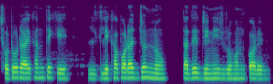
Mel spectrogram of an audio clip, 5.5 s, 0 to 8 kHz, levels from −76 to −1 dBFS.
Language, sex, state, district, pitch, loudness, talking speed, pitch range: Bengali, male, West Bengal, Dakshin Dinajpur, 135 Hz, -18 LUFS, 110 wpm, 130-145 Hz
